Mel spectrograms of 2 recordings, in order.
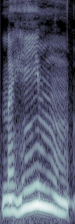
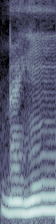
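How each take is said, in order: First: The word ends with a full m consonant. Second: The word ends in a nasalized long vowel. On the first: The speaker calls it wrong. "அப்படியெல்லாம் சொல்லக்கூடாது" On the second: The speaker calls it right. "நஹீ அப்படி தான் சொல்லணும்"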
